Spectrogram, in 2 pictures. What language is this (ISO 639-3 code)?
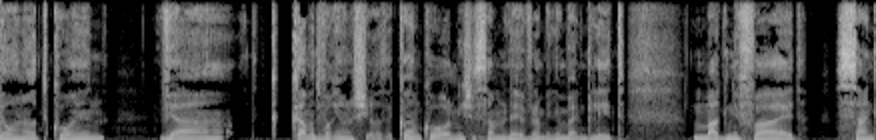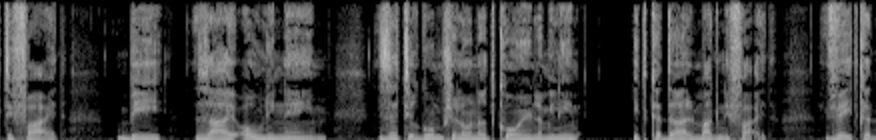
heb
